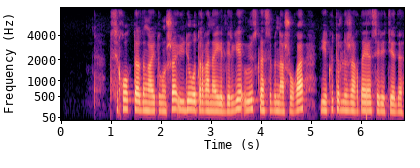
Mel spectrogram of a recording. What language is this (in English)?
Kazakh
